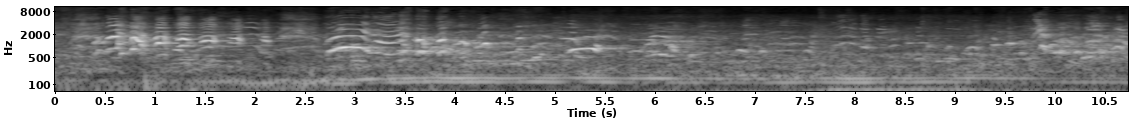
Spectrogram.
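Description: Women's voices laughing and calling out, with bursts of high-pitched laughter in the first four seconds that settle into quieter chatter.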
